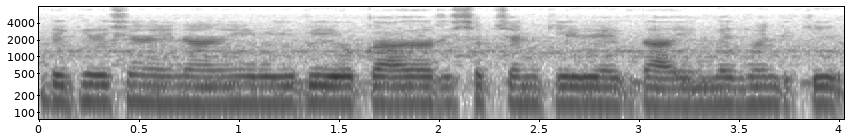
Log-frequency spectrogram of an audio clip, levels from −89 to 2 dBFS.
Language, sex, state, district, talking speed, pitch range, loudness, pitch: Telugu, female, Andhra Pradesh, Srikakulam, 135 wpm, 145-150 Hz, -29 LUFS, 145 Hz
